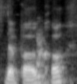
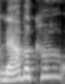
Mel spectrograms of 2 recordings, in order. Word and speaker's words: Nabokov: It's Nabokov. God. It's not Nabokov.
